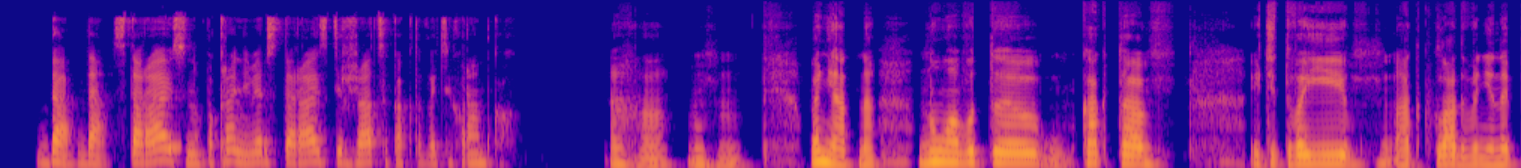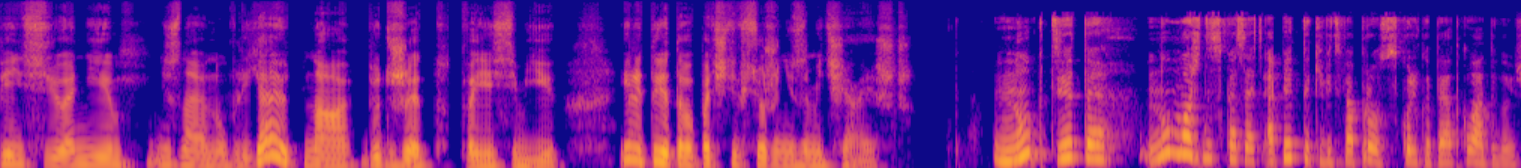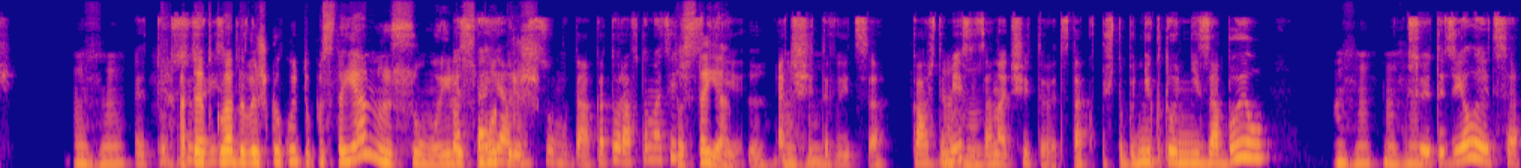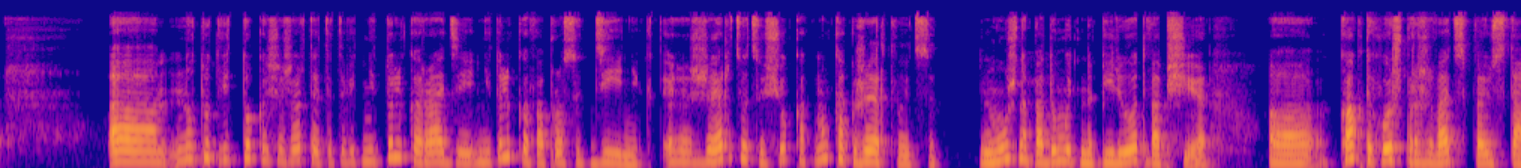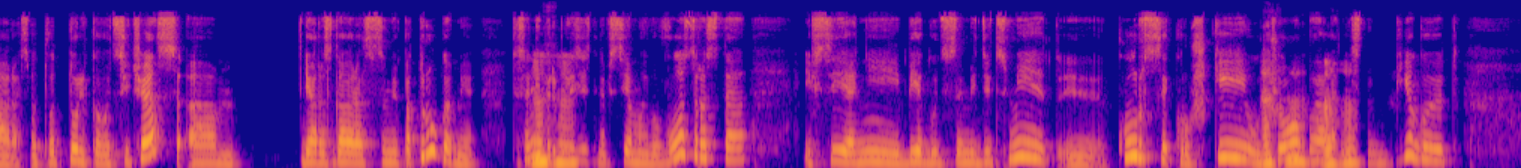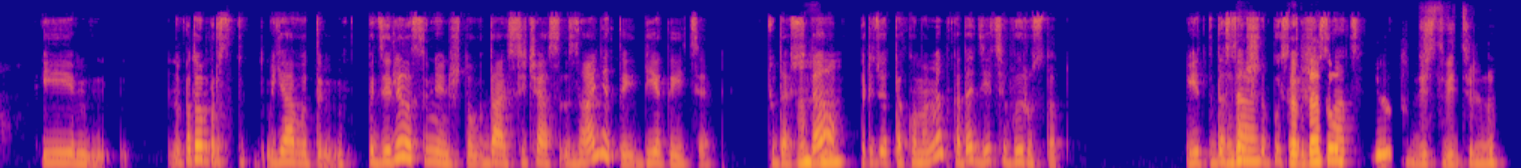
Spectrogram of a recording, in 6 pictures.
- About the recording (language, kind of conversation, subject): Russian, podcast, Стоит ли сейчас ограничивать себя ради более комфортной пенсии?
- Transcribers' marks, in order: tapping; other background noise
